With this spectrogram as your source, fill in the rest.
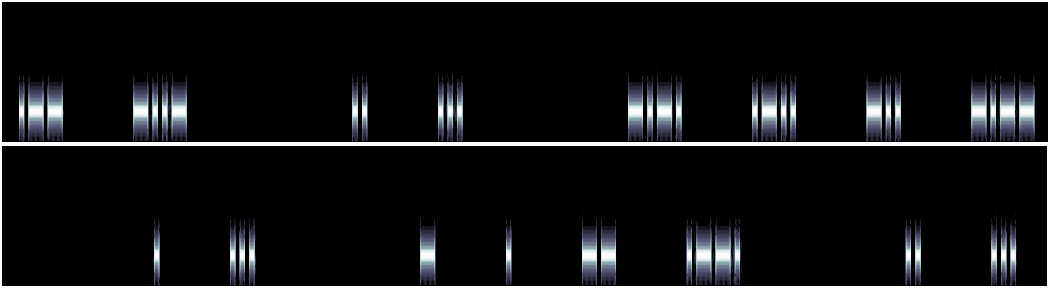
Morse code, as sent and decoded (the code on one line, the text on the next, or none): .-- -..- / .. ... / -.-. .-.. -.. -.-- / . ... / - . -- .--. / .. ...
WX IS CLDY ES TEMP IS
